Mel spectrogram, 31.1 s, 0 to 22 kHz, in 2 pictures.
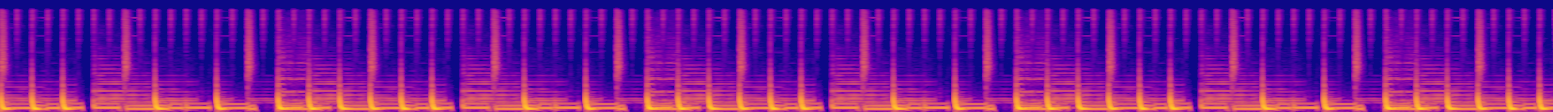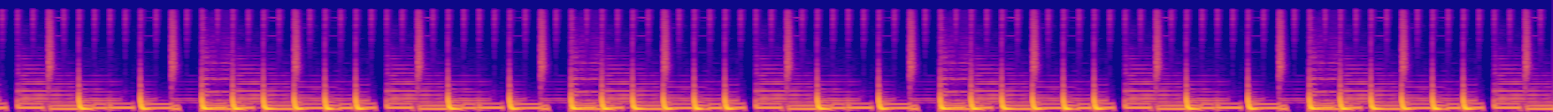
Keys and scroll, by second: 29.2 ctrl+-.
